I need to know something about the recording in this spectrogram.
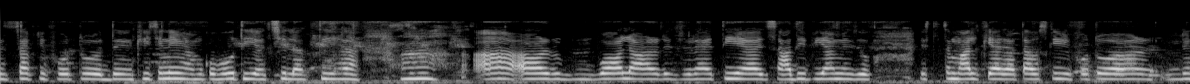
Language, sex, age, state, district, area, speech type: Urdu, female, 18-30, Bihar, Supaul, urban, spontaneous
